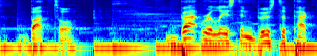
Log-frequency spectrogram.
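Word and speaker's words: バット: The card we're looking at this time is Bat, or as is pronounced in Japanese, Batto.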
